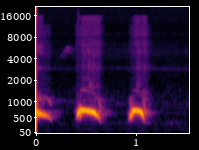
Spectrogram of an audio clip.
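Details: Spotted dove kept as a lure, calling to bring in wild doves: three low, arched coo notes, the middle one longest, evenly spaced within about a second.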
